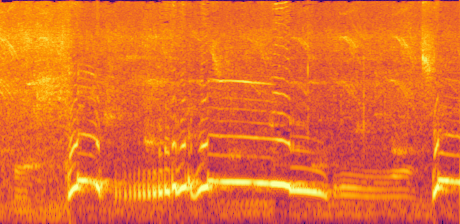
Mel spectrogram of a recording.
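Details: Turtle dove delivering a puter pelung song with a metallic ending. A quick rising note gives way to a fast stammering pulse train, then a prolonged steady coo sinking at its close, before the next phrase starts.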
